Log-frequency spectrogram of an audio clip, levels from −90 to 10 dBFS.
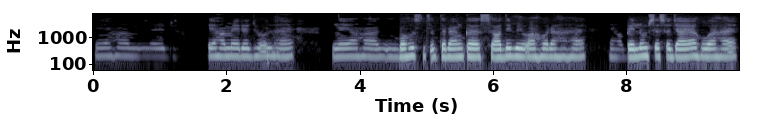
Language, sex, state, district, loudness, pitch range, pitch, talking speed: Magahi, female, Bihar, Gaya, -25 LUFS, 190-200 Hz, 195 Hz, 125 wpm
